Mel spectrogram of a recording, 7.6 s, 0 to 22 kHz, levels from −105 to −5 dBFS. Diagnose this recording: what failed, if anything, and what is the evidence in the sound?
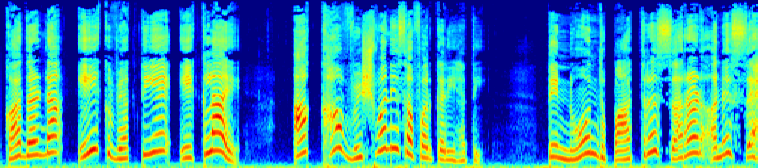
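Codec stage: pre-echo from 2.01 to 2.03 s, 21 ms of hiss before an attack as block-wide quantisation noise leaks backward. A spectrogram shows broadband haze preceding the onset.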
